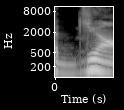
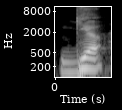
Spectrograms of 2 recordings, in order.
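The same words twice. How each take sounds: First: "ज्या" said as "jya", starting on j; "ज्या" with j in place of g; correct pronunciation. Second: "ज्ञ" said as "gya"; "ज्ञ" opening on g, as people commonly say it; listeners' wrong pronunciation. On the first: Shown as a demonstration. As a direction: say "ज्या" with a j-y glide and long a. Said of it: "तो उच्चारण क्या होगा?". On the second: Retold or imitated. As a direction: say "ज्ञ" with a hard g plus y. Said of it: "और आप क्या बोलते हो?".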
